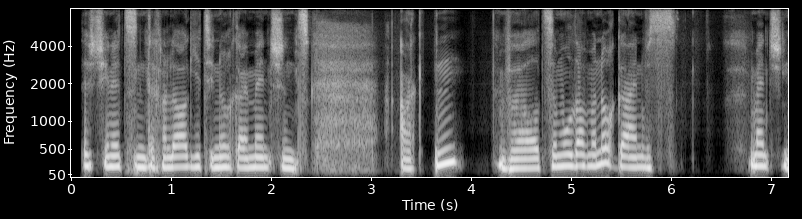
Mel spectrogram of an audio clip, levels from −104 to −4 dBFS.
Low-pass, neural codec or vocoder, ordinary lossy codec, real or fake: none; none; none; real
